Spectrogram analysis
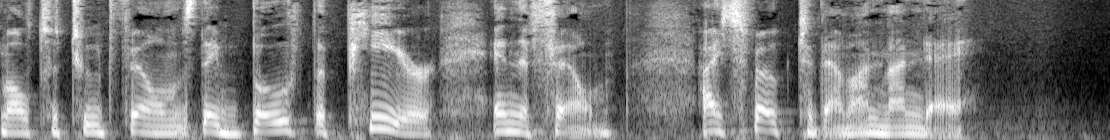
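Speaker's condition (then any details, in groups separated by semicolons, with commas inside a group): No condition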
